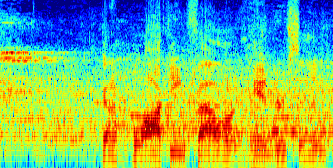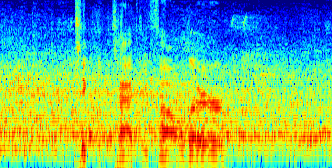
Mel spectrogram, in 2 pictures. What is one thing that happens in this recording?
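A crowd of spectators cheers and shouts loudly.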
